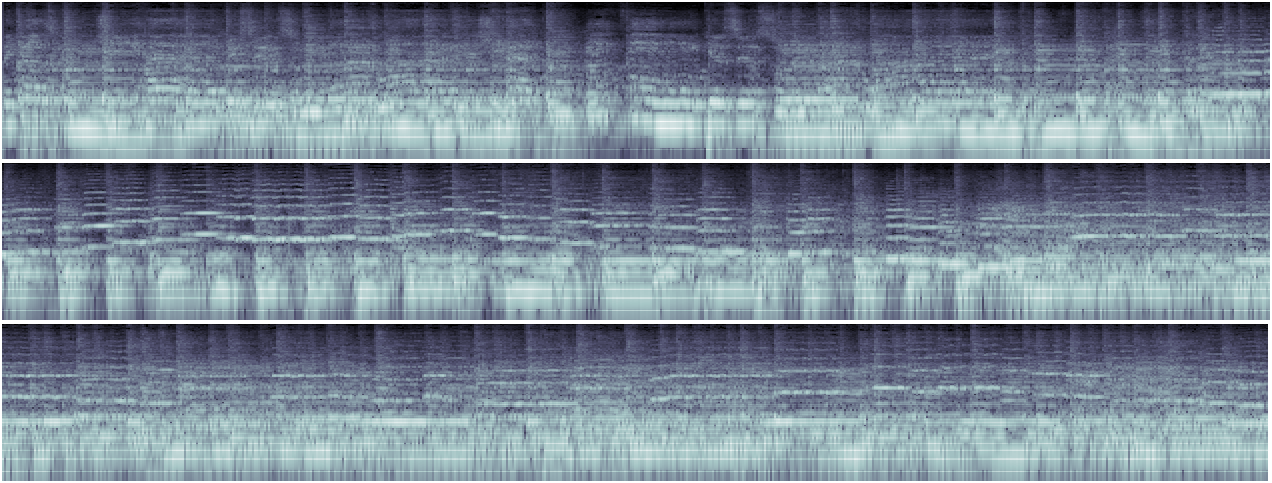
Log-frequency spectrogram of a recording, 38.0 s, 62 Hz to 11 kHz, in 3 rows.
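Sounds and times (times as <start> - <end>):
fiddle melody: 0.0 - 6.2, 7.6 - 38.0
strummed acoustic guitar: 0.0 - 38.0.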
